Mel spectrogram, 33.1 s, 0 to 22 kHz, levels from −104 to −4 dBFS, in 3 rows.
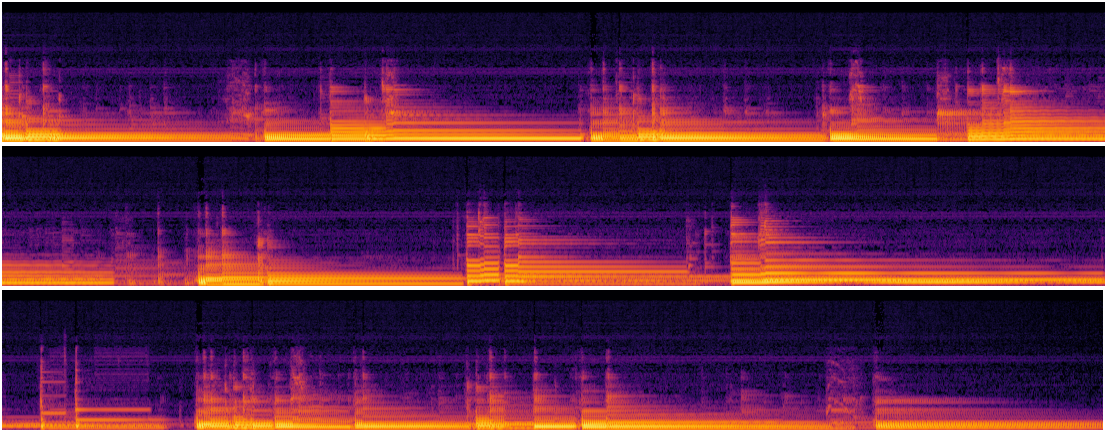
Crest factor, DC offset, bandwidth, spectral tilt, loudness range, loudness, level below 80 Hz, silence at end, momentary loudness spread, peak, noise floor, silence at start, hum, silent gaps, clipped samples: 16 dB; under 0.1%; 3.3 kHz; -12 dB/octave; 6 LU; -22 LUFS; -32 dBFS; 0 s; 15 LU; -4 dBFS; -42 dBFS; 0 s; none; none; under 0.1%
